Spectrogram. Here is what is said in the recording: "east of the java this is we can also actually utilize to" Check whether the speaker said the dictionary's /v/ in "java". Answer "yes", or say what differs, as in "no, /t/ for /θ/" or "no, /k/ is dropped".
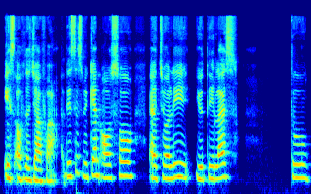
no, /f/ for /v/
